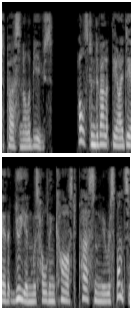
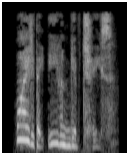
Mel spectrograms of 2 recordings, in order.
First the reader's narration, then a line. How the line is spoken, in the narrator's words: Holston asked Lane wearily, after this slanging match over the comms had finally defeated any possible chance of further sleep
